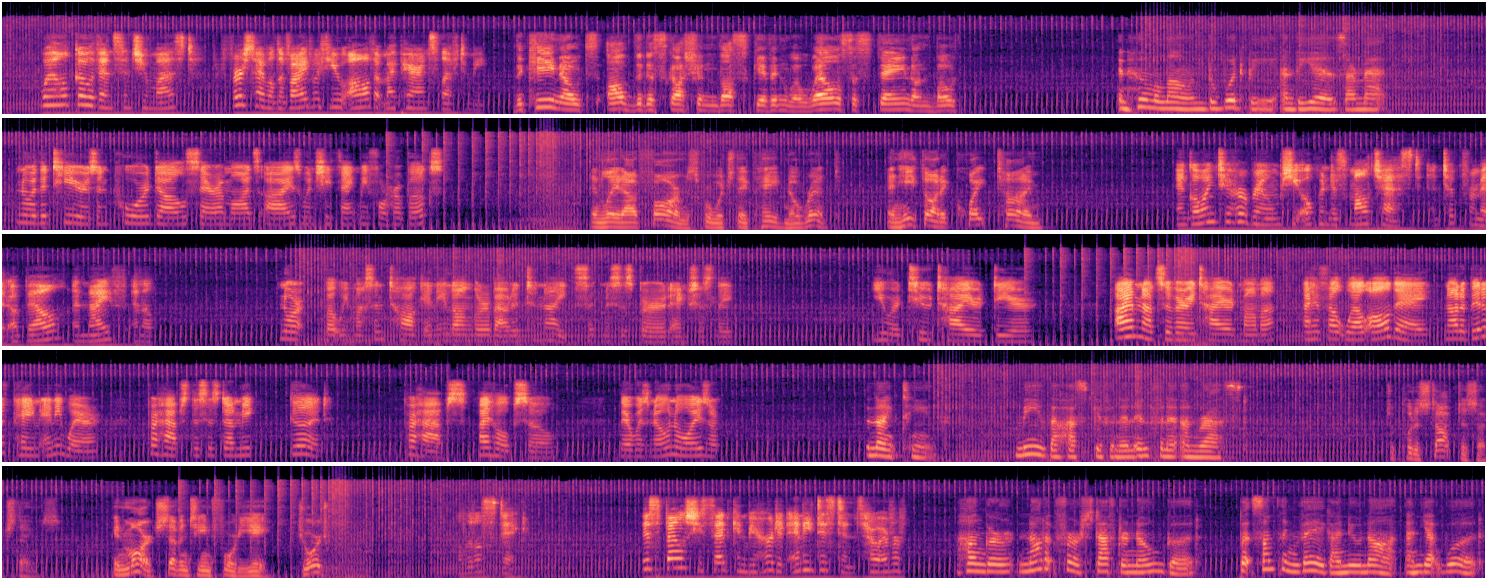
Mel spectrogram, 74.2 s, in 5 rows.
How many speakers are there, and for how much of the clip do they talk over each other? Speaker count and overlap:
5, no overlap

